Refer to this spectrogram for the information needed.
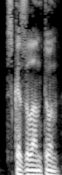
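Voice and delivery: plain reading voice

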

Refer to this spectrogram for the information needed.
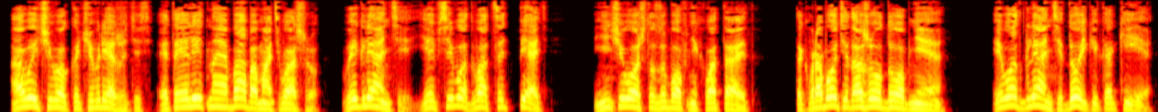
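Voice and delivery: high, loud street pitch; pushy pimp hawking. A narrator's reading. Dwarf pimp hawking to passers-by. (назойливый зазывала, громко)

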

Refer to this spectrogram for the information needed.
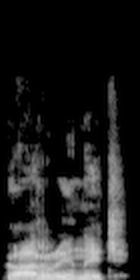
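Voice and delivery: slow, drawn-out growl. A narrator's reading. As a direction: growl the name as a warning. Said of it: "прорычал Кощей".

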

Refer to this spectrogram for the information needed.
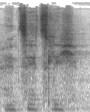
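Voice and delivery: whisper. Acted. Inspector reacts to grim news.

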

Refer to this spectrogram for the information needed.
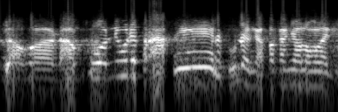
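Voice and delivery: tearful begging. Acted. Boy caught a second time begs for mercy, acted crying. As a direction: wail for mercy like a child, hammed up. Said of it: "Dia nangis".

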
